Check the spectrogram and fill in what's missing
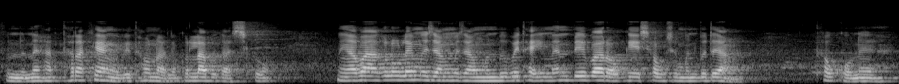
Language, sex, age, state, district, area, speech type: Bodo, female, 60+, Assam, Chirang, urban, spontaneous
